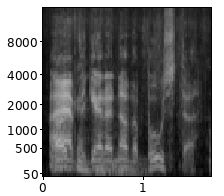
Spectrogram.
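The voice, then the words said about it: Imitates another person's Brooklyn accent. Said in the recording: “Are you mocking Fauci's accent? ... He's from Brooklyn, New York.”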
